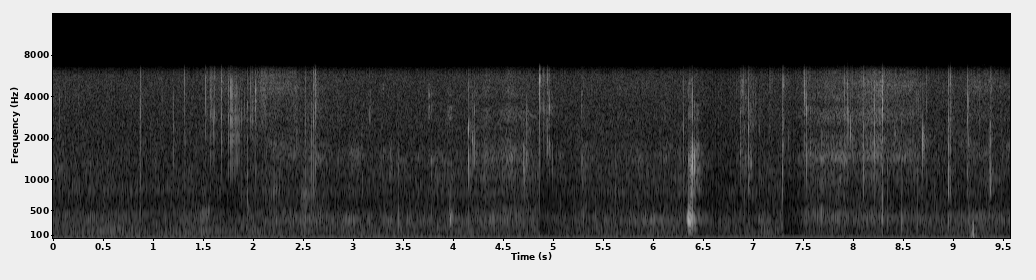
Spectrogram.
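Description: Someone eating a soft strawberry-glazed snack donut: quiet biting and chewing, with small crinkles and clicks from the foil-lined plastic wrapper held in the hands, and one louder snap about six seconds in.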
